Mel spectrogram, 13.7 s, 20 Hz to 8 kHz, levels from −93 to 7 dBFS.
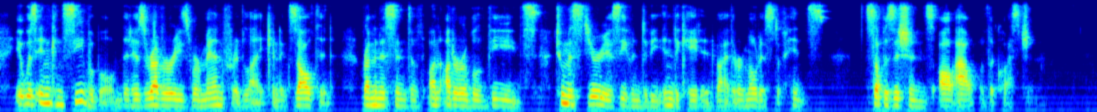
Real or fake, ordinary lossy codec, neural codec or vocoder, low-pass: real; Opus, 24 kbps; none; 7.2 kHz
